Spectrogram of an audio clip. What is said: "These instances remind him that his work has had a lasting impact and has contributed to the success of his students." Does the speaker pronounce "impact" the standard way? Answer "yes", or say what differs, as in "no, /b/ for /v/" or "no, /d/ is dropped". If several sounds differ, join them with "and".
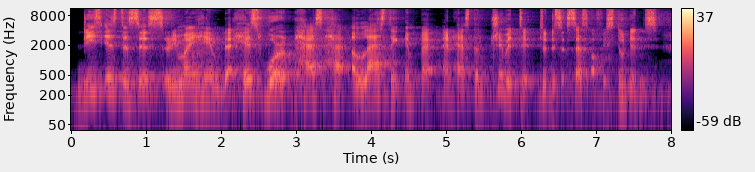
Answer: yes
